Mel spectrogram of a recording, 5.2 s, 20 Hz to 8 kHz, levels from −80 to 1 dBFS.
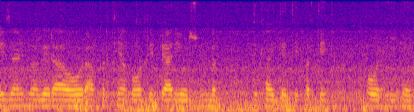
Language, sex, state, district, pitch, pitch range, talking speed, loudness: Hindi, female, Rajasthan, Bikaner, 125 Hz, 120-125 Hz, 175 wpm, -17 LUFS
